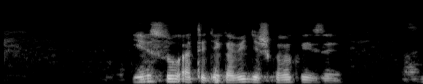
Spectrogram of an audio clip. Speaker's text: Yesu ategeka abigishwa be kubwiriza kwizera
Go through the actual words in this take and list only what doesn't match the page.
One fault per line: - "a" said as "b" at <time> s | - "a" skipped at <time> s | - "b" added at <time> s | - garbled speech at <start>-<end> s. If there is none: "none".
- "kubwiriza" skipped at 2.9 s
